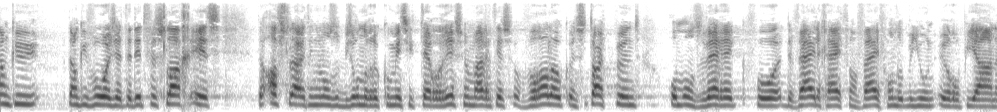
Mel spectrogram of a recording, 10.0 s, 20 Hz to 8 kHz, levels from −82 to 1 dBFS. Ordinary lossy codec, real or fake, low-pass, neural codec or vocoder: none; real; 7.2 kHz; none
